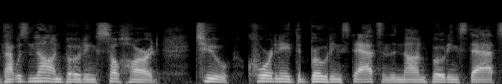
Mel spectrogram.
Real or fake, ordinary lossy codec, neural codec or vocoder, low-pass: fake; MP3, 32 kbps; codec, 16 kHz in and 24 kHz out, 0.8 kbps, FocalCodec, streaming, 65536 codes; 7.2 kHz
